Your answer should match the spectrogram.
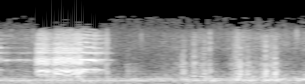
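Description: A large bird, called the great Bob and Ray bird, lets out a loud, harsh squawk, followed by several bursts of flapping and rustling as it beats its wings in a cage, as if trying to get out.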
